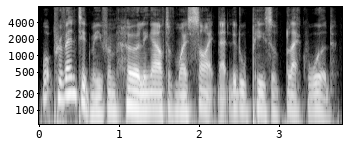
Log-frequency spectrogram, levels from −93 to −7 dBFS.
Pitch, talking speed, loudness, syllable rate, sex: 105 Hz, 235 wpm, -18 LUFS, 5.4 syllables/s, male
